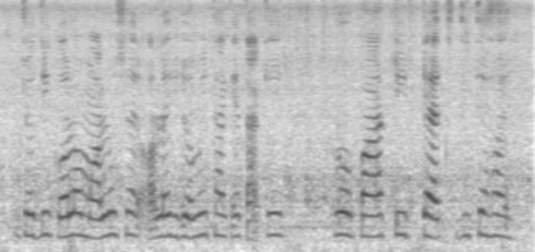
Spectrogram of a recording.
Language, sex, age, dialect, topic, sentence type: Bengali, female, 31-35, Jharkhandi, banking, statement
